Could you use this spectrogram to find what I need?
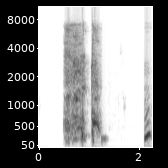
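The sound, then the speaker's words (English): Coughing and throat clearing: two harsh, loud bursts close together, a short silence, then a third shorter bark, with no talk around them. “you just coughed and interrupted.”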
